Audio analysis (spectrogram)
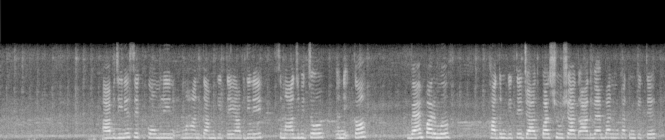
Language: Punjabi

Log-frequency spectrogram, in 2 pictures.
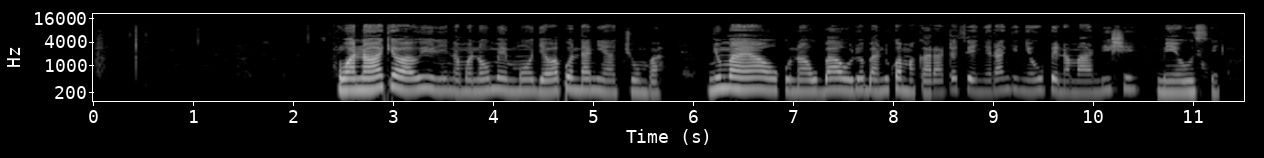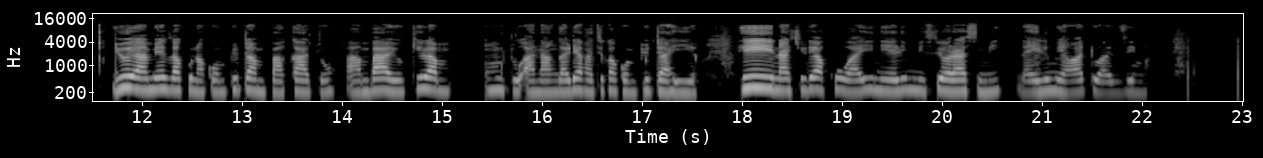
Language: Swahili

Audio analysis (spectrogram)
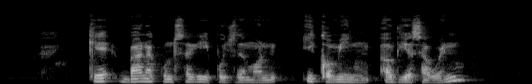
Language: Catalan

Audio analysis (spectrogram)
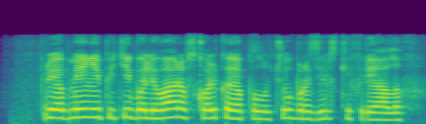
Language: Russian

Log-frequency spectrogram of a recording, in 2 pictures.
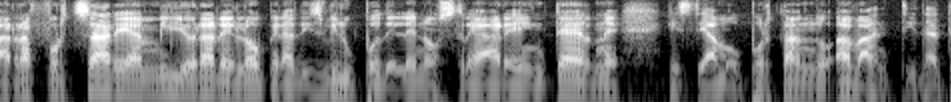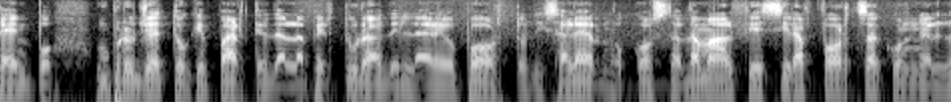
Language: Italian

